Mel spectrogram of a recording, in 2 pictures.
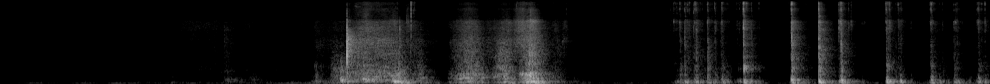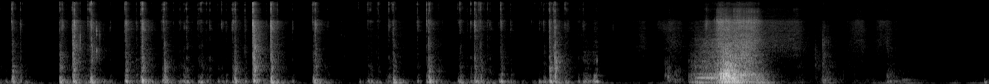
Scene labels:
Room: bedroom; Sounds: keyboard typing, footsteps

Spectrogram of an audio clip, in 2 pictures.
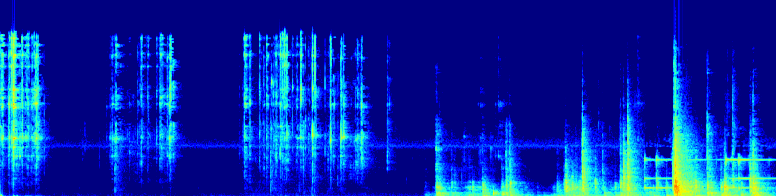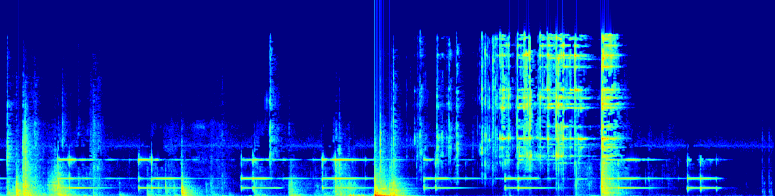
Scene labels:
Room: hallway; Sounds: keys, door, phone ringing

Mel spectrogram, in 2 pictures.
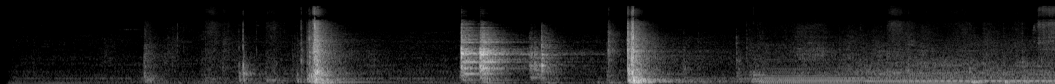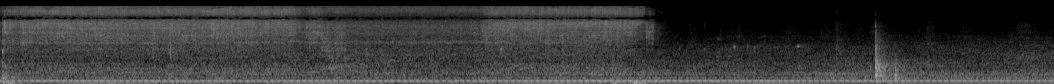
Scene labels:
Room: kitchen; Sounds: microwave, cutlery and dishes, running water

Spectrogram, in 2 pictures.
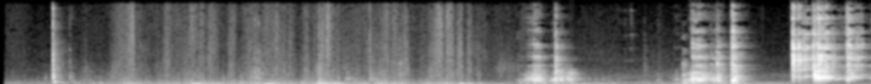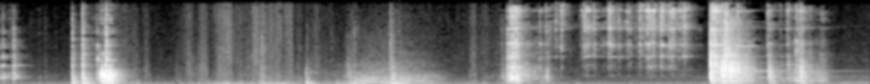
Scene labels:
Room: kitchen; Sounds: light switch, footsteps, cutlery and dishes, wardrobe or drawer (more than once)

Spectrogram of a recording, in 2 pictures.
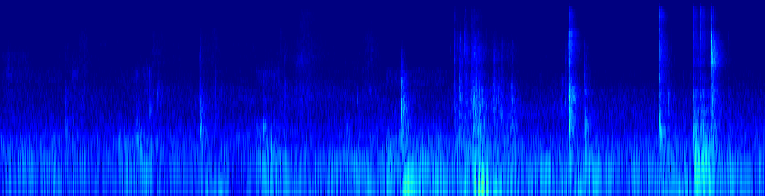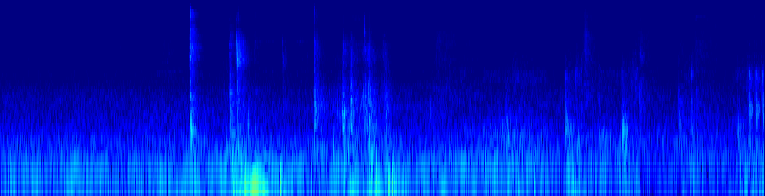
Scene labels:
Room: living room; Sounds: footsteps, window (more than once)

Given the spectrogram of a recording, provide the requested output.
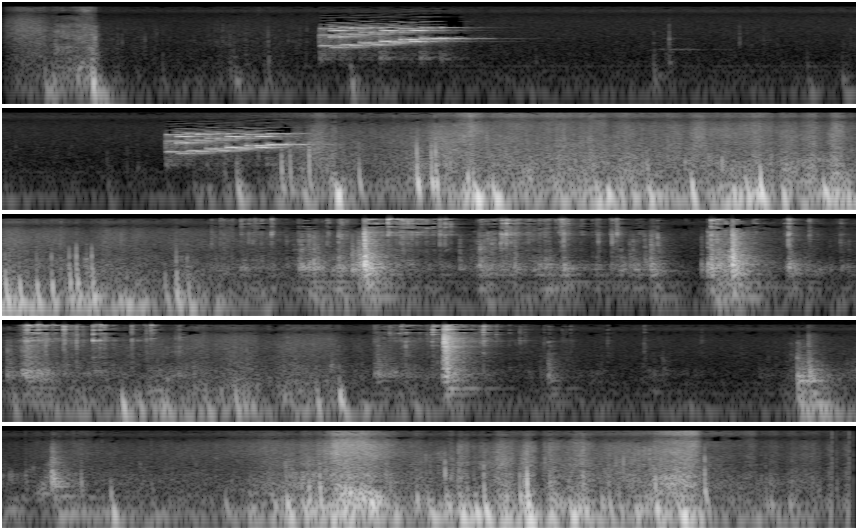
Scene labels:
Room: hallway; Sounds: bell ringing, door (more than once), keys

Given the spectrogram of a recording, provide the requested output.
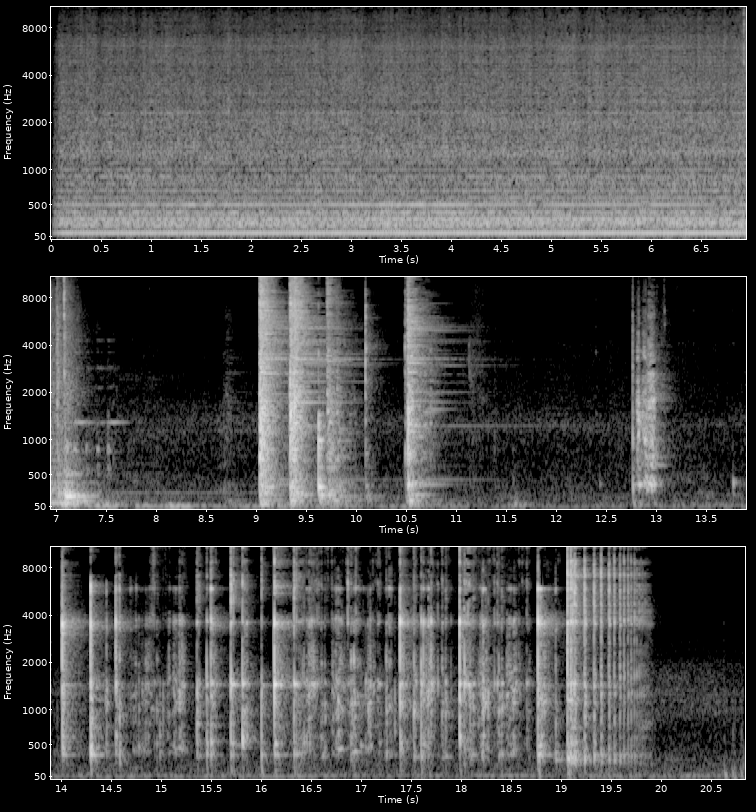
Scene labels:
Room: kitchen; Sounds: coffee machine, cutlery and dishes

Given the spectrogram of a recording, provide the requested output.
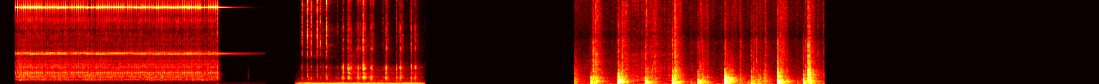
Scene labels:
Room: bedroom; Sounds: phone ringing, keyboard typing, footsteps

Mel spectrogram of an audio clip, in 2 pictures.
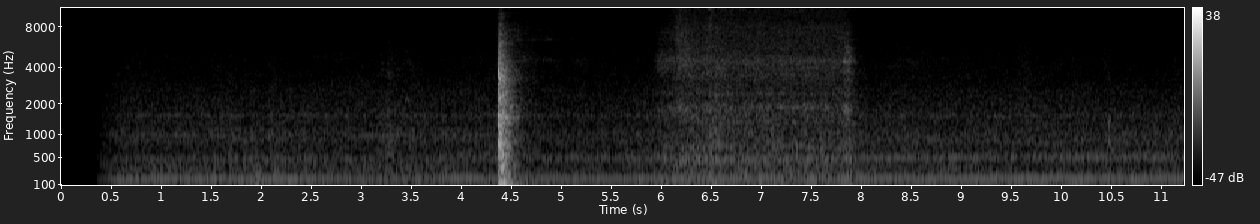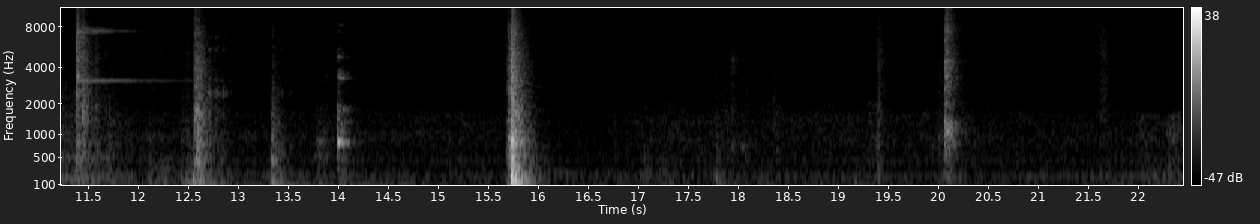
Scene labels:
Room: kitchen; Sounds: microwave, wardrobe or drawer, running water, footsteps, cutlery and dishes, light switch

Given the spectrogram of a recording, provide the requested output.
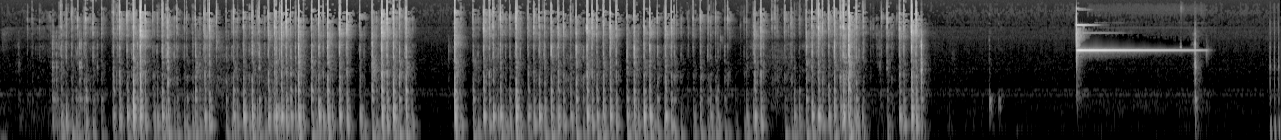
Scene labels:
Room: office; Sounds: keyboard typing, phone ringing

